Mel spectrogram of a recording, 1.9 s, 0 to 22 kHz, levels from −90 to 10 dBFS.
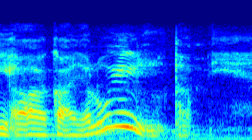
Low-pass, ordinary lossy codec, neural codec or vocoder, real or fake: none; none; vocoder, 24 kHz, 100 mel bands, Vocos; fake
